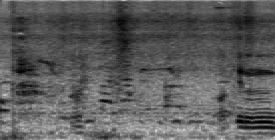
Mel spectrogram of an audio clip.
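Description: A man's voice speaking in short, broken phrases with pauses between them, over a low background rumble.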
